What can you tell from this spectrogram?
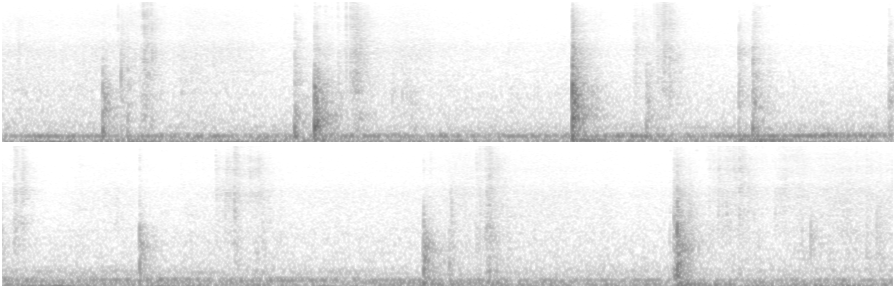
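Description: Stiletto heels of black platform leather boots clicking on a wooden floor in slow, irregular steps, about a dozen sharp clicks, over a faint low hum.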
